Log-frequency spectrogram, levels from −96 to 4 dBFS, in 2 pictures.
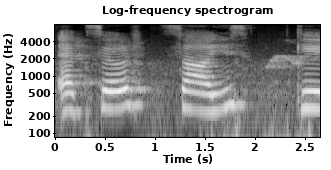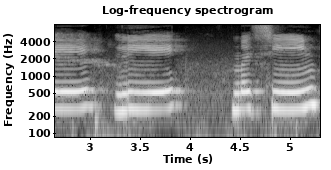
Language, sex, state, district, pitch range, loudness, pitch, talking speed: Hindi, male, Punjab, Fazilka, 260-285 Hz, -11 LUFS, 270 Hz, 55 wpm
